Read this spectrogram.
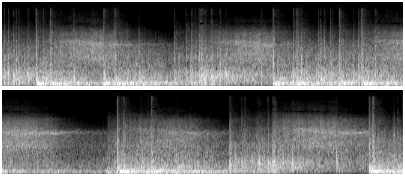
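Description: Firecrackers burst in rapid, deafening bangs overhead.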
